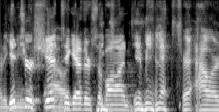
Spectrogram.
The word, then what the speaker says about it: Sevan: It's Sevan. Sevan.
